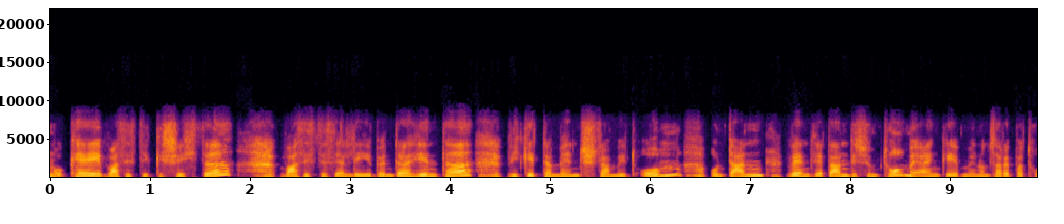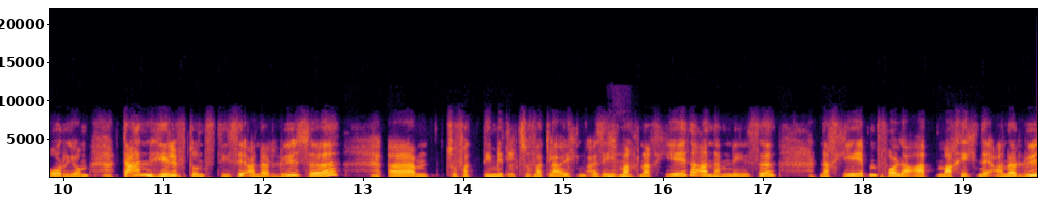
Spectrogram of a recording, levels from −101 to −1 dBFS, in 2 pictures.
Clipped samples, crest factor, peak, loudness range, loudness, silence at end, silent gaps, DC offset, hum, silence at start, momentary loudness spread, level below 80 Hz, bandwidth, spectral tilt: under 0.1%; 18 dB; 0 dBFS; 2 LU; -20 LUFS; 0 s; none; under 0.1%; none; 0 s; 8 LU; -52 dBFS; 8.6 kHz; -5 dB/octave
